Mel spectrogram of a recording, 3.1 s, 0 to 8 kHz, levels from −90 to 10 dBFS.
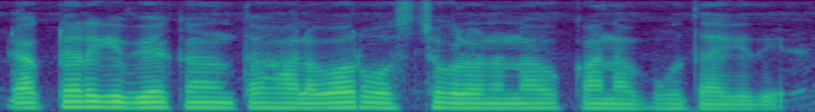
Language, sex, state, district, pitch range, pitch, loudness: Kannada, male, Karnataka, Koppal, 120-135 Hz, 125 Hz, -19 LUFS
